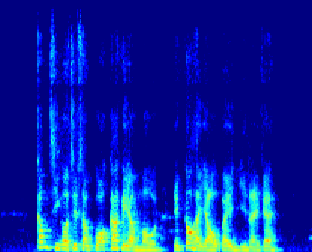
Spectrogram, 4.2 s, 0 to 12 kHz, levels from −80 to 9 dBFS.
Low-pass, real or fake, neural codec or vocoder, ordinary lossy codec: 10.8 kHz; real; none; Opus, 24 kbps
